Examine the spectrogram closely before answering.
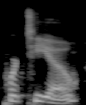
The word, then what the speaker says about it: Portillo: Also, I know that you know how to pronounce Commissioner Portillo's last name because you've been here a number of times. I've heard you pronounce it correctly. Please do not mispronounce her name. It is Commissioner Portillo.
